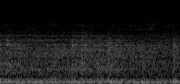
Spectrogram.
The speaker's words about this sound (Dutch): En eh, met de trein die voorbij komt gaan we afsluiten.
